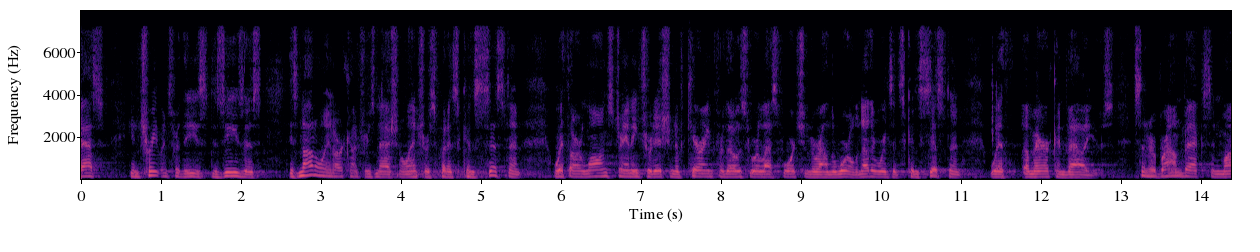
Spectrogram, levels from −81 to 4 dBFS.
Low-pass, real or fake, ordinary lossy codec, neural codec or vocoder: 7.2 kHz; fake; AAC, 32 kbps; codec, 16 kHz, 16 kbps, FreqCodec, smaller model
